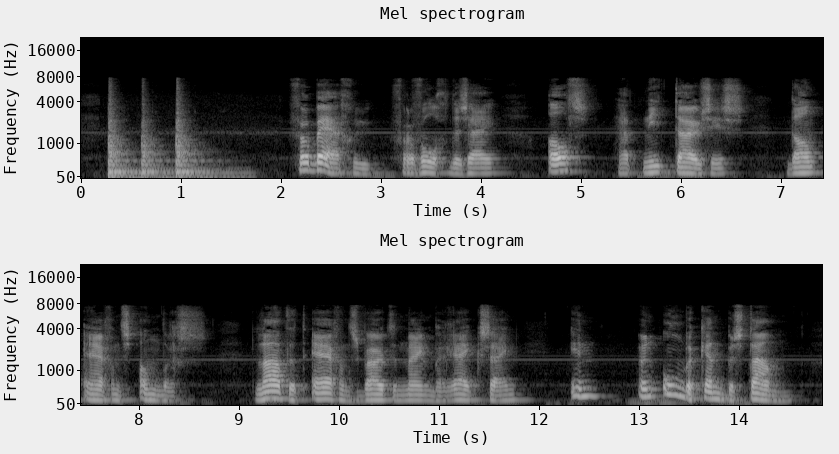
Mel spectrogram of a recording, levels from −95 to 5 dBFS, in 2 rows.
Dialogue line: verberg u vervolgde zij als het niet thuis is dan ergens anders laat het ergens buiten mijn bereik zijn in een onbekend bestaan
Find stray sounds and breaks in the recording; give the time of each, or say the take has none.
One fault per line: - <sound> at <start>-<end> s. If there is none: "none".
- thud at 0.3-1.8 s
